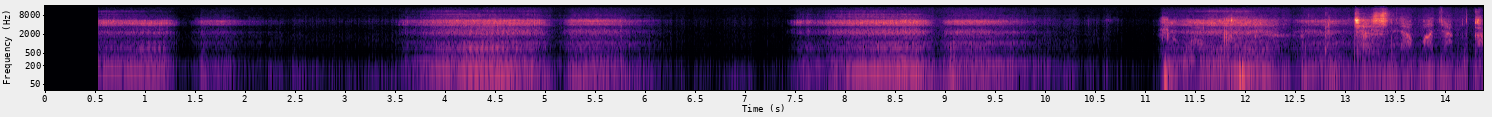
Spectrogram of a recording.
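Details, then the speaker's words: Person snoring loudly with the mouth open during sleep: rattling snores on breaths in, with quiet pauses between, then room noise. "net net enak ngorok bang. Net net waduh, tutup mulutnya."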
